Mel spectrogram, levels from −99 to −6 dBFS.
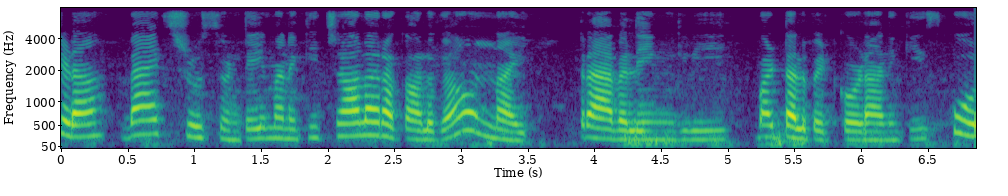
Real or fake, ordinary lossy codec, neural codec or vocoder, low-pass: real; none; none; 7.2 kHz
